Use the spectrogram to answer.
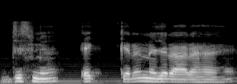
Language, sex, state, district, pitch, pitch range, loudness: Hindi, male, Bihar, Purnia, 135 Hz, 120-145 Hz, -15 LUFS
